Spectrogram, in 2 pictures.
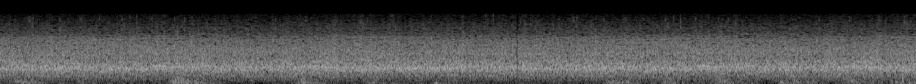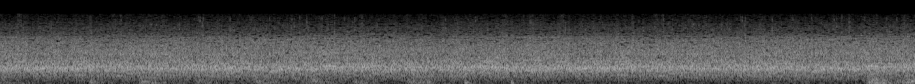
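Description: A wrestling arena crowd at a SmackDown Live event applauds and roars in a dense, steady wash of clapping and cheering that stays loud and unbroken throughout.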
